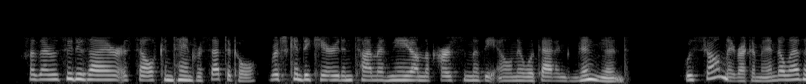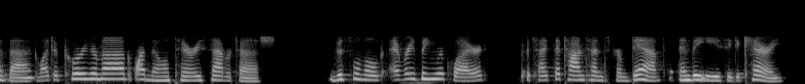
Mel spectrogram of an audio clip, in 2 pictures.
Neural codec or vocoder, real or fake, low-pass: codec, 16 kHz, 0.5 kbps, X-Codec, HuBERT features, trained on balanced general audio; fake; 3.6 kHz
